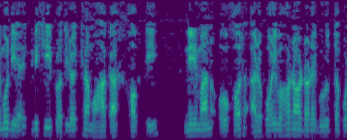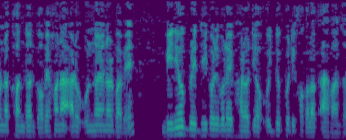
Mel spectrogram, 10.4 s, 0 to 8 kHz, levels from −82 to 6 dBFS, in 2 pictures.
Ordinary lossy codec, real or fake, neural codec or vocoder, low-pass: none; real; none; none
